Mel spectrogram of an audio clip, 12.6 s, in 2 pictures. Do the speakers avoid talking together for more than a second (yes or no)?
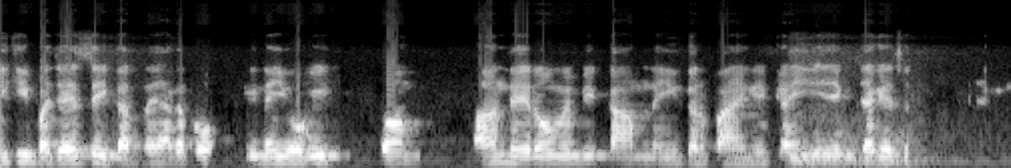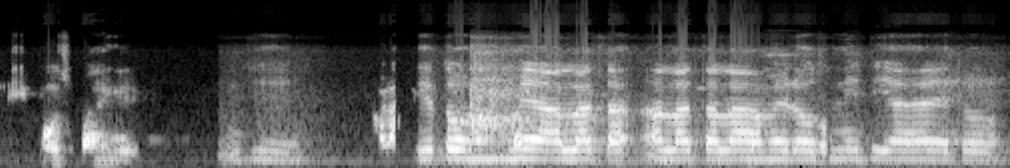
yes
